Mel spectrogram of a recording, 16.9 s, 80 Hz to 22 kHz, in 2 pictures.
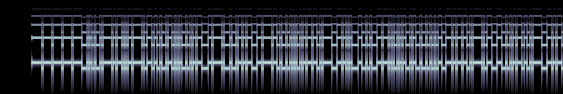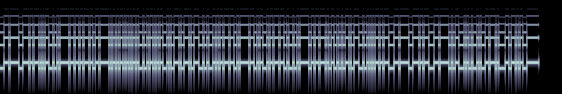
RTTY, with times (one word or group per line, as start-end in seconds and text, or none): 1.7-2.7 6BIHR
2.9-4.2 5EH9U
4.4-5.4 S7OJT
5.6-6.3 OKDAA
6.5-7.5 LM7BO
7.7-9.2 8O9M6
9.3-10.5 Q2FJF
10.7-11.4 JABBB
11.6-12.8 N7UA7
12.9-13.8 PKILB
14.0-15.3 Y9M9L
15.6-16.4 ZKTCA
